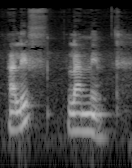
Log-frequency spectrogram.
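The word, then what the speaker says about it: الم: suroh Hai nah bajuan Bagaimana cara membacanya cara membacanya adalah dengan cara menyebut nama huruf aslinya bisanya dia disini Alif jika dibaca alif lam lam seterus Bheem aka dibaca Hai jadi keliru jika kita membaca dengan menggunakan harokat fathah kasrah atau domain jadi disini hanya membacanya dengan huruf aslinya saja contohnya adalah alif.lam.mim Halo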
